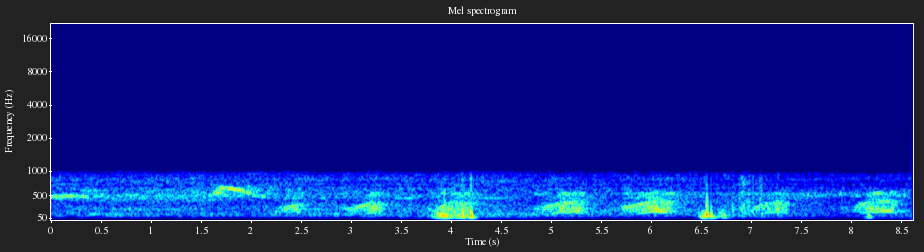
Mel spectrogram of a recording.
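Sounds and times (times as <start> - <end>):
rock pigeon cooing in Arizona: 1.6 - 4.3, 4.9 - 8.6
dull background rumble: 3.7 - 4.4, 6.2 - 7.5.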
